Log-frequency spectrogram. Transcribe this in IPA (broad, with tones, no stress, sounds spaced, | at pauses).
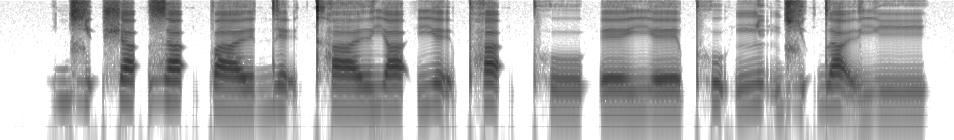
d͡ʑ ɪ˦ ʔ ʃ ä˦ ʔ z ä˦ ʔ p a˨ ɪ̯ d ḛ˦˨ kʰ a˦ ɪ̯ j ä˦ ʔ j ḛ˦˨ pʰ ä˦ ʔ pʰ u˨ ʔ e˨ j e˨ pʰ ṵ˦˨ ɲ ĩ˦˨ d͡ʑ ʊ˦ ʔ d a̰˦˨ ɪ̯ j i˨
